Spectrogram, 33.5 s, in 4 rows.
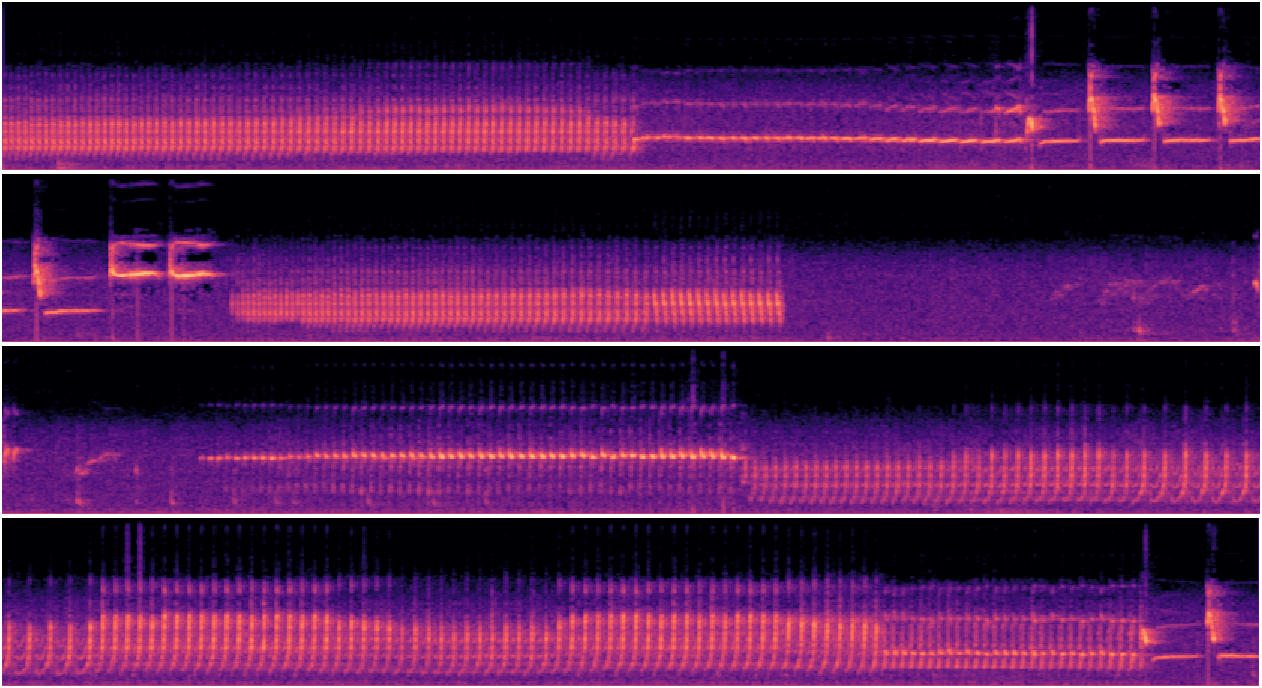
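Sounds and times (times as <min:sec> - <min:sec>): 
canary singing: 0:00.0 - 0:13.6, 0:15.4 - 0:33.5.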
